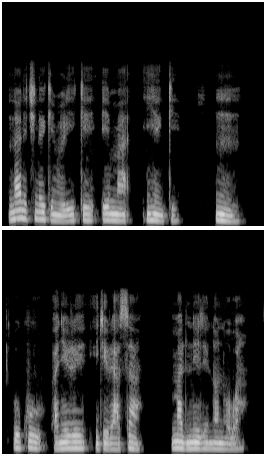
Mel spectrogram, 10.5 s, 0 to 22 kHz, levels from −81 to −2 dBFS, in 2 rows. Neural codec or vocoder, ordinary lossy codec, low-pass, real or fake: none; none; none; real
